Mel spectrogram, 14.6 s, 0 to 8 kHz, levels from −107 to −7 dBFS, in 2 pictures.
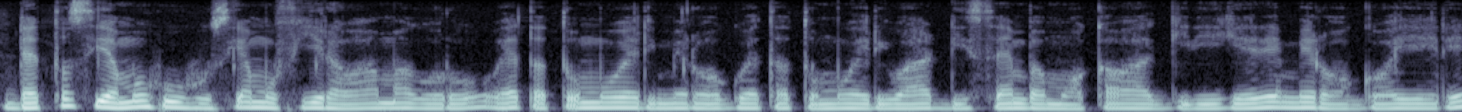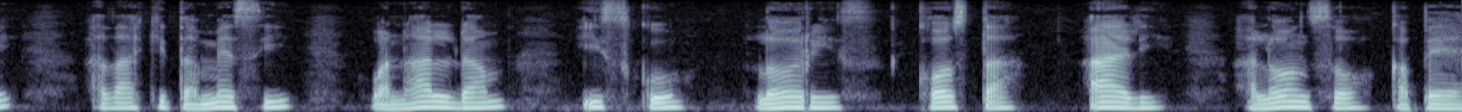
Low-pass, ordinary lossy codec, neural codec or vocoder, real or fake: none; none; none; real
